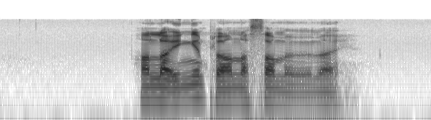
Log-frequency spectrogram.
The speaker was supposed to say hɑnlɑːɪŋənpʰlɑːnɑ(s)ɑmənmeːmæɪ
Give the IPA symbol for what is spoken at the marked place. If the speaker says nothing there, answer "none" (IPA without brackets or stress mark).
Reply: s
